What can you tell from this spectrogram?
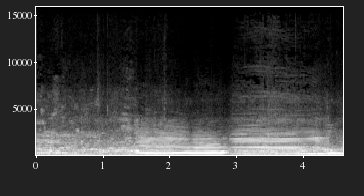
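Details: Friesian and crossbred bull calves at Raniganj cattle market, Dinajpur, on 23 December 2024; a calf gives a loud drawn-out moo with a rising then steady tone, amid traders' talk and crowd noise.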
